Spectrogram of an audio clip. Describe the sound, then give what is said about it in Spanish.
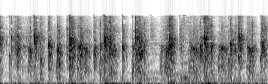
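A crowd applauds steadily, many hands clapping in a dense, crackling wash that holds at an even, fairly loud level for the whole stretch, with no voices. “Si os pido que por favor le demos un aplauso para él.”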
